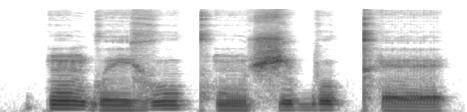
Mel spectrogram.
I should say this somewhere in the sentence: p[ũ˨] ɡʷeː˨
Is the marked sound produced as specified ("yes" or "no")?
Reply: no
